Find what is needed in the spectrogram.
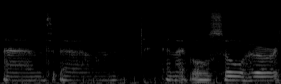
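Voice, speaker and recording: A somewhat breathy woman's voice at a medium pitch, with a Dutch accent. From Netherlands. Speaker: birth preparation teacher. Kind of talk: tutorial. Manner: halting.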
